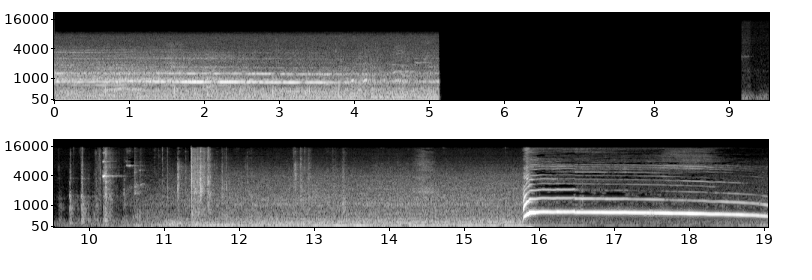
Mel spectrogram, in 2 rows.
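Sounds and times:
faint open-air noise: 0:09.2 - 0:19.0
handling clicks and knocks: 0:09.6 - 0:12.0
low steady hum: 0:10.8 - 0:19.0.

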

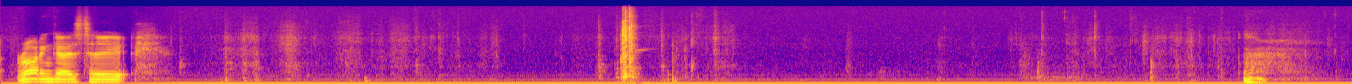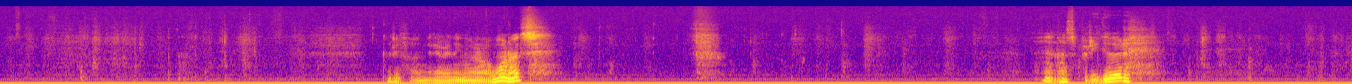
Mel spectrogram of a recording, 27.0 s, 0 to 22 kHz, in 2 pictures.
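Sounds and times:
low electrical hum: 0:00.0 - 0:27.0
low murmur: 0:08.7 - 0:14.4.

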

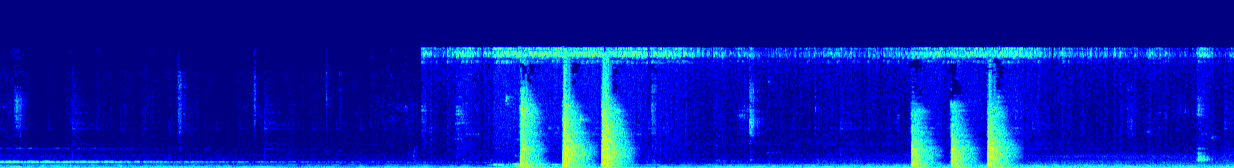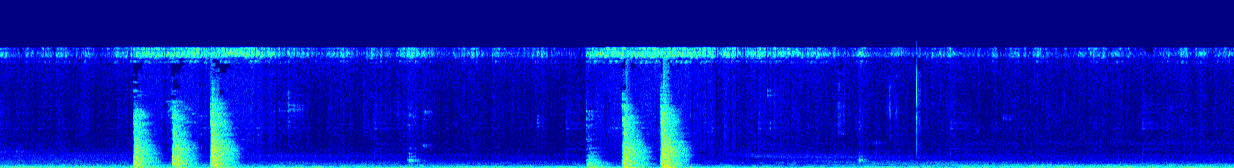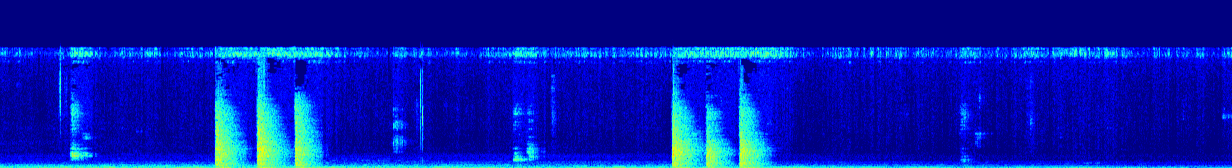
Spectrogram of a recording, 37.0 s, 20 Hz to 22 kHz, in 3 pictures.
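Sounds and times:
low background music drone: 0:00.0 - 0:37.0
loud knocking: 0:05.2 - 0:06.4, 0:09.1 - 0:10.3, 0:13.7 - 0:15.0, 0:18.2 - 0:19.4, 0:26.8 - 0:28.0, 0:31.4 - 0:32.5.

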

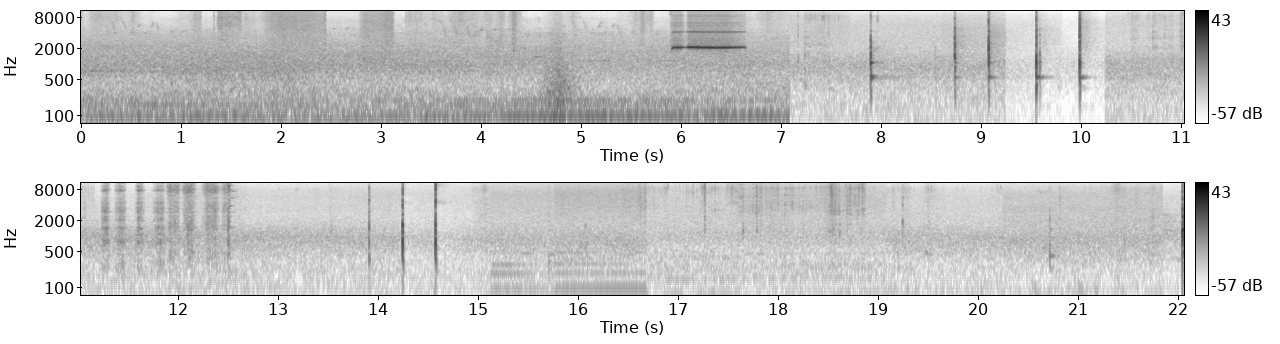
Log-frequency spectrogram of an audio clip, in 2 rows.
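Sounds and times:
wooden whistle high note: 0:05.9 - 0:06.7
small saw strokes on a stick: 0:10.5 - 0:12.7.

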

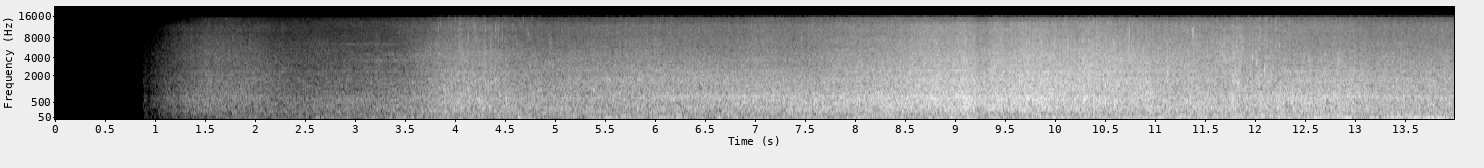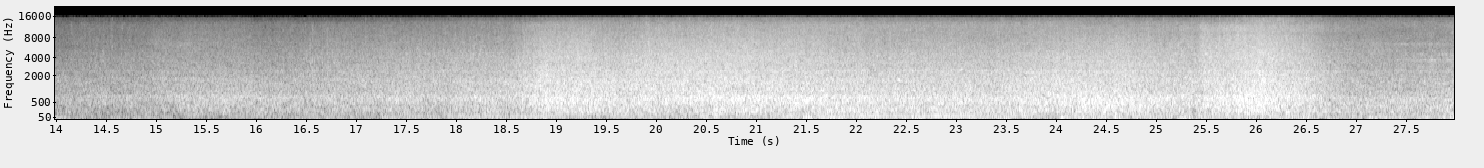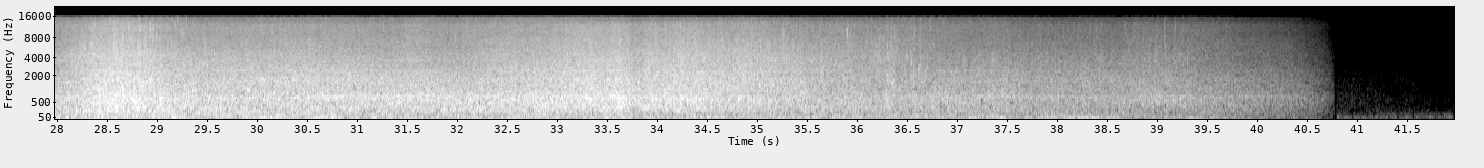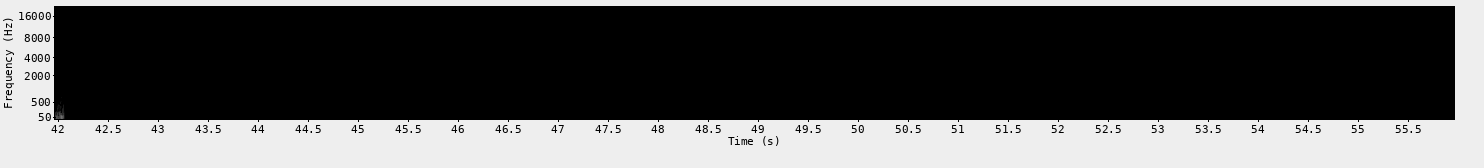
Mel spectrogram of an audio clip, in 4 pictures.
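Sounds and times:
rushing water noise: 0:04.1 - 0:40.5.

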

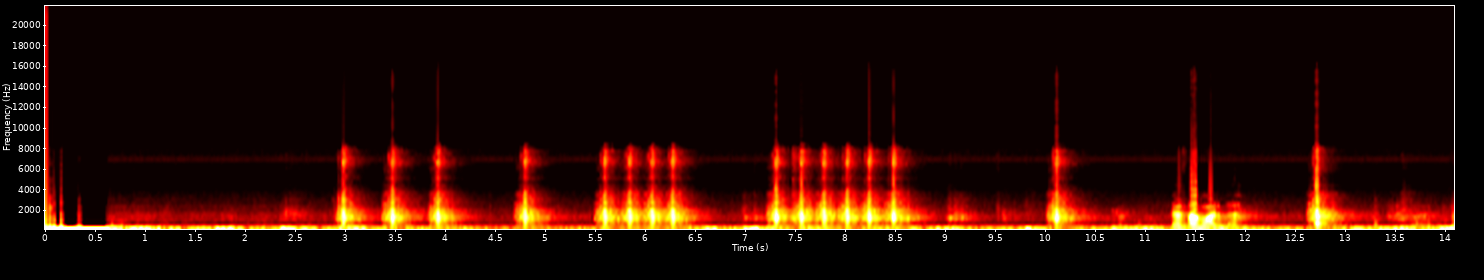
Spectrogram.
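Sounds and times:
airsoft pistol pops: 0:02.9 - 0:05.0.

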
